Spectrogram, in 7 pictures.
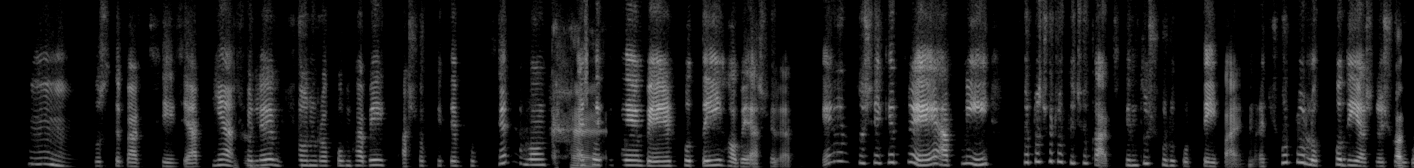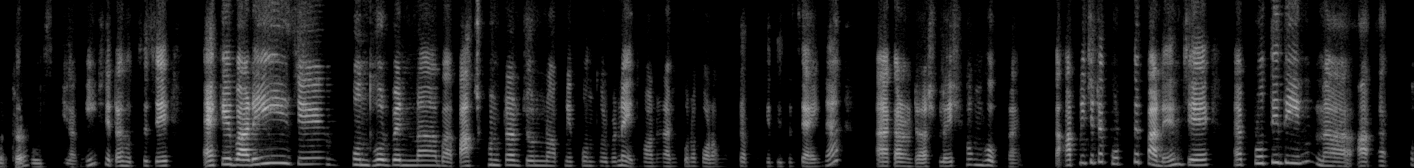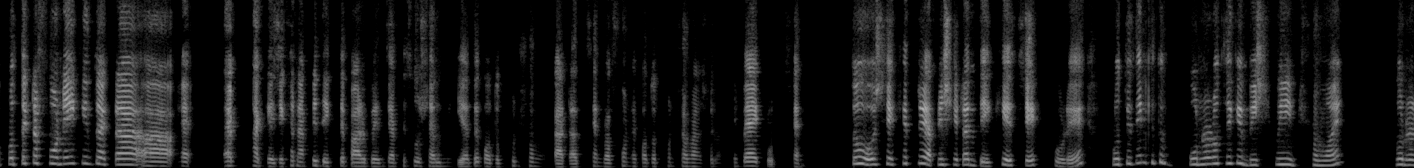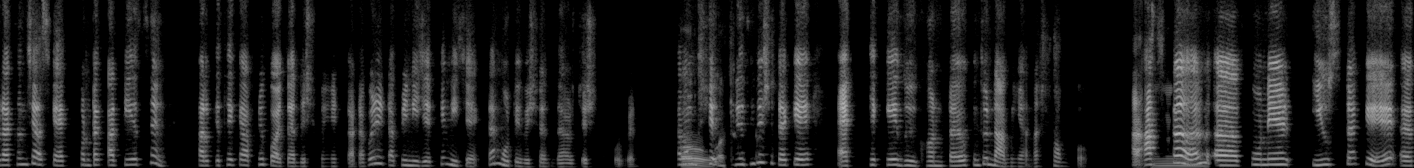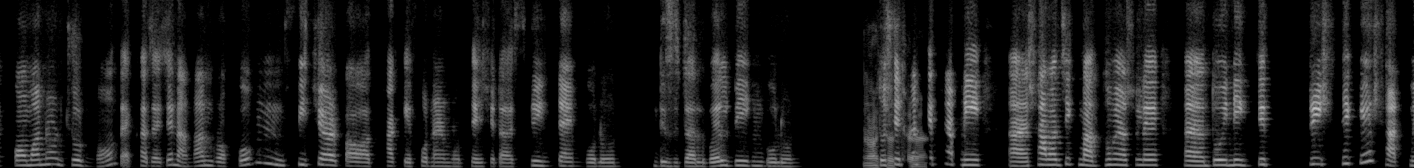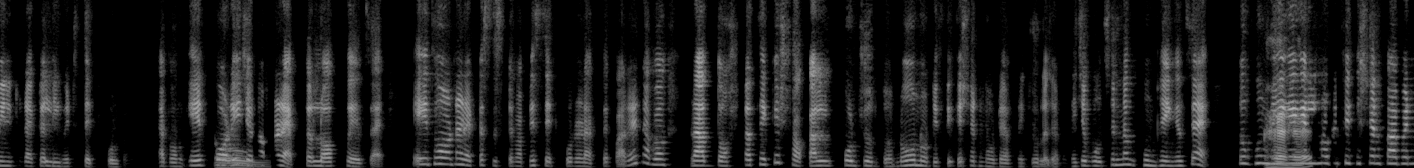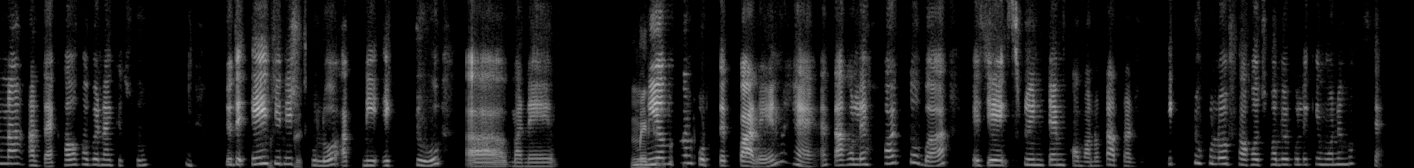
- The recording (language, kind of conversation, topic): Bengali, advice, স্ক্রিন টাইম কমাতে গিয়ে কি দৈনন্দিন রুটিন নিয়ন্ত্রণ করতে আপনার অসুবিধা হয়?
- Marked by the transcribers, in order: static; distorted speech; stressed: "একেবারেই"; tapping; in English: "ফিচার"; in English: "স্ক্রিন টাইম"; in English: "ডিজিটাল ওয়েল বিইং"; in English: "নো নোটিফিকেশন মোড"; in English: "স্ক্রিন টাইম"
